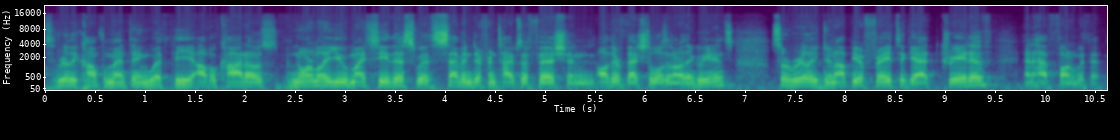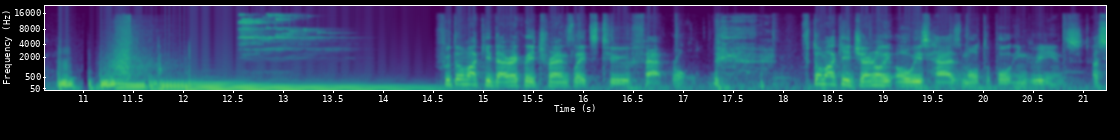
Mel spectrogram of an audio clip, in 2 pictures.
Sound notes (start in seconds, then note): 10.7 jaunty music; 10.8 text chimes; 17.2 chuckles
